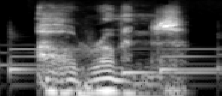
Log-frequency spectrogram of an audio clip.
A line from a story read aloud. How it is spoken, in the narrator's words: they whisper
